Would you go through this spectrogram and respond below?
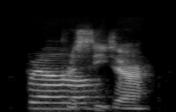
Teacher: there's a phonetic process there, and the D converts into che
